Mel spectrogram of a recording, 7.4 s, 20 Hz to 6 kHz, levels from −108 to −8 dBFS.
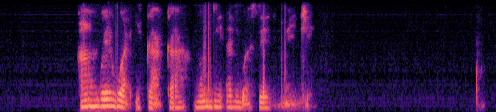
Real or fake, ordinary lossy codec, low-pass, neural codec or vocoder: fake; Opus, 32 kbps; 5.4 kHz; vocoder, 22.05 kHz, 80 mel bands, HiFi-GAN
